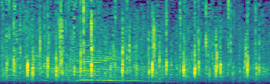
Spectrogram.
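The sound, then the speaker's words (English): A youth group of young people claps for themselves in dense, steady applause, many hands striking at once, lively, with a few faint voices and a rising whoop mixed in. “And I like it that the young people even clap for themselves.”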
